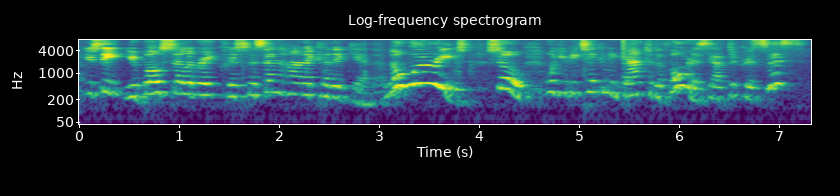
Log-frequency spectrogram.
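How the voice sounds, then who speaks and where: A woman's voice: high-pitched, sing-song, moderate pace, hardly any pauses. A woman playing a theatrical, guilt-tripping talking fir tree with wry humour in a comic radio play. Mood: sardonic, proud. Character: talking fir Christmas tree, dramatic, kvetching, proudly festive. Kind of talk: comic radio play acting before an audience. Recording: roomy stage sound, distant microphone.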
